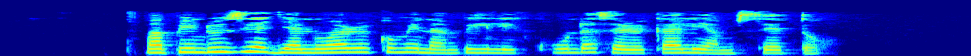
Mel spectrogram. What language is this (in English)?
Swahili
